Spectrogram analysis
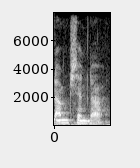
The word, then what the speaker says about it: Umchinda: Hi, my name's Umchinda. Will you spell that, please?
